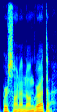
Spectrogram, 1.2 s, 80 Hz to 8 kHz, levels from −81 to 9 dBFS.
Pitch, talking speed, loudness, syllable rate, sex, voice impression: 105 Hz, 155 wpm, -15 LUFS, 5.8 syllables/s, male, masculine, very middle-aged, very thick, very tensed, very powerful, bright, very hard, soft, very clear, fluent, very cool, intellectual, slightly refreshing, sincere, very calm, very mature, very friendly, very reassuring, very unique, elegant, very wild, sweet, lively, kind, slightly modest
